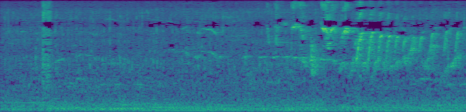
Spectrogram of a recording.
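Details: Male white-rumped shama confronting a fierce female: after a quiet start and one sharp click, a rapid series of high chattering notes, a little over two per second, runs to the end.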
